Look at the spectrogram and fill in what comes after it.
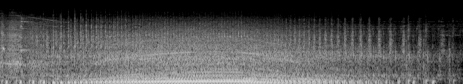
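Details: Lawn mower that won't start but runs if gas is sprayed into the carburetor; compression, spark, fresh gas and clean oil confirmed. Brief firing and revving on the primed fuel, then it dies. The carburetor is presumed clogged and needing cleaning.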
